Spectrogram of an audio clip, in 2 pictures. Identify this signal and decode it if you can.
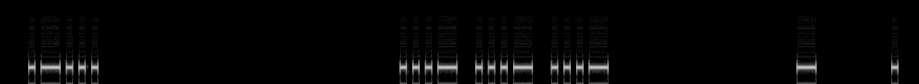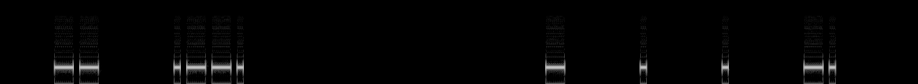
Morse code, heard as a keyed tone, about 19 wpm, spaced as for 10 wpm, 800 Hz. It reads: <AS> VVV TEMP TEEN
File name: Spaced Alphas / Spaced Alphas mp3s / Ts sp @18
